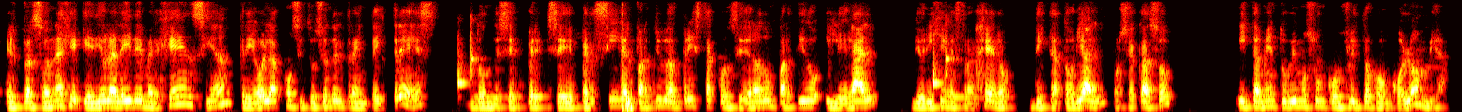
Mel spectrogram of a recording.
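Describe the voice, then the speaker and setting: A middle-aged man with a Peruvian accent lectures on history with lively energy, pausing to quiz his students. His voice sits in a middle register. The recording is a little dull and lo-fi. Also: medium pitch, background noise. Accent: Peruvian Spanish. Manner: asks students questions, animated. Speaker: history teacher.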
